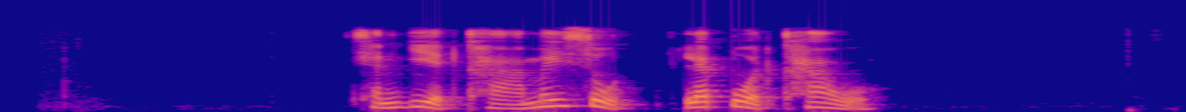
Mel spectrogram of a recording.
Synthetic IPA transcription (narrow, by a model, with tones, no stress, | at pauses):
t͡ɕʰa˦˥nji˨˩ət̪̚kʰaː˩˦ma˥˩jsu˨˩t̪̚ | lɛ˦˥pu˨˩ət̪̚kʰa˨˩w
